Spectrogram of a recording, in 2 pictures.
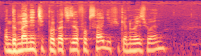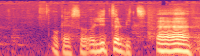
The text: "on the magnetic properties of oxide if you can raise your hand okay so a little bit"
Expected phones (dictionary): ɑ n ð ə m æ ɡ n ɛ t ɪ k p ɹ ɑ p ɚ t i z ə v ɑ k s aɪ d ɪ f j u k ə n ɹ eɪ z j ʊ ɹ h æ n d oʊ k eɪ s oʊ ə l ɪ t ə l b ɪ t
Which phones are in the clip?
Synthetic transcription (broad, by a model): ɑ n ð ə m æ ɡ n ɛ t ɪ k p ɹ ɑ p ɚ t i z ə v ɑ k s aɪ d ɪ f j u k ə n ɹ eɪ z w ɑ n oʊ k eɪ s oʊ ə l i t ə l b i t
